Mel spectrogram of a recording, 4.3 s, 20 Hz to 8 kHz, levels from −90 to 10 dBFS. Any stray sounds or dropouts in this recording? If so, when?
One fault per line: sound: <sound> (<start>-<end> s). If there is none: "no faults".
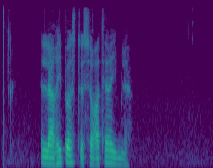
no faults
